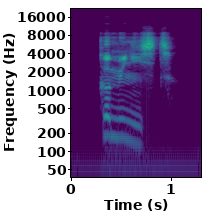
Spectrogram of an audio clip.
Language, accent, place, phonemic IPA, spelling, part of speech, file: French, France, Lyon, /kɔ.my.nist/, communiste, adjective / noun, LL-Q150 (fra)-communiste.wav
- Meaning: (adjective) communist; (noun) a member of the French communist party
